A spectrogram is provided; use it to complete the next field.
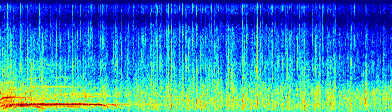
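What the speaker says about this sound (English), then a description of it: "Ladies and gentlemen, please join me in a round of applause for the company staff of Company T." Loud crowd applause at a Marine Corps graduation ceremony, with some cheering and whistles over the clapping near the start before it settles into steady clapping.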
